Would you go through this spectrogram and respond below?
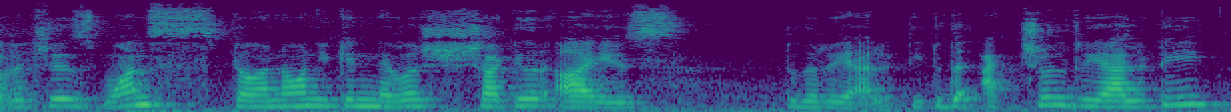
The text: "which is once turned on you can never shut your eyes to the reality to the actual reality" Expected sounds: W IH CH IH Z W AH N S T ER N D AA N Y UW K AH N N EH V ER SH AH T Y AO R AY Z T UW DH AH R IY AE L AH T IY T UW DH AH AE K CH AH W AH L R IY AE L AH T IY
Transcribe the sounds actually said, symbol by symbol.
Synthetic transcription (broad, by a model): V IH CH IH Z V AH N S T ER N AA N Y UW K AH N N EH V ER SH AH T Y AO R AY Z T UW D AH R IY AE L AH T IY T UW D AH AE K CH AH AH L R IY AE L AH T IY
